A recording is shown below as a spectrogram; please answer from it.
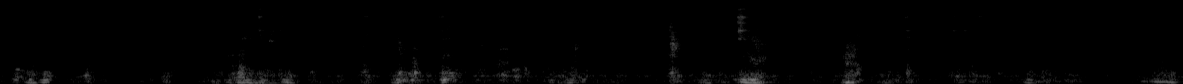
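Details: Rottweiler kept as a pet, keeping its owner from working, making short low whimpering moans in bursts with pauses between, mixed with thumps and rustling.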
